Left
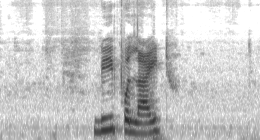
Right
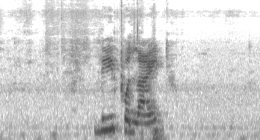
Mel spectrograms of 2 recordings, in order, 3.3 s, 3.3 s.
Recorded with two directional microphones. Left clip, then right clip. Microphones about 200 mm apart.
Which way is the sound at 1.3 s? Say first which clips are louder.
Left 8 dB; 55° left (ahead or behind).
